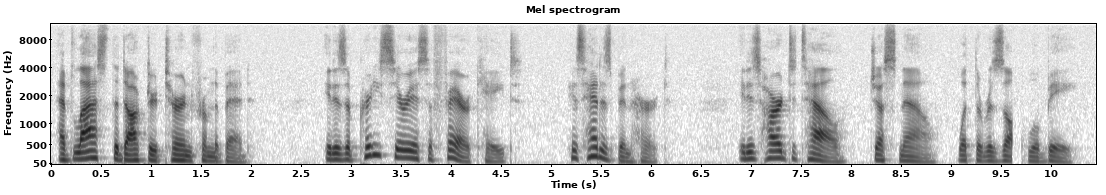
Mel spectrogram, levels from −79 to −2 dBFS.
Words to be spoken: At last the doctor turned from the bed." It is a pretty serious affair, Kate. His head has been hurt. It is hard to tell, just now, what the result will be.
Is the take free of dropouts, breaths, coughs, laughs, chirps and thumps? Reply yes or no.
no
